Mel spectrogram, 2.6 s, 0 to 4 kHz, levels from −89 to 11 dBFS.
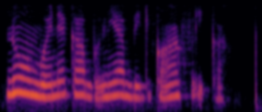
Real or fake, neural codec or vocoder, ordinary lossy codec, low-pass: fake; codec, 24 kHz, 0.9 kbps, WavTokenizer, medium speech release version 2; none; 3.6 kHz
